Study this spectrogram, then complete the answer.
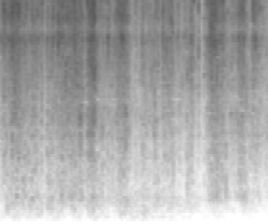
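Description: A small packet crinkles and rustles close to the mic, a continuous crisp crackle with short louder bursts throughout, in an ASMR eating setting, with no voices.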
